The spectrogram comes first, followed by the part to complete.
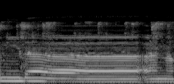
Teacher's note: Nidaa hukumnya mat wajib muttasil karena ada mat yang diikuti oleh huruf hamzah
